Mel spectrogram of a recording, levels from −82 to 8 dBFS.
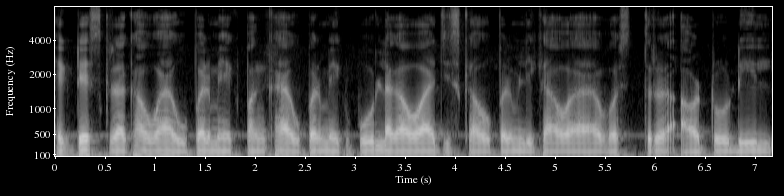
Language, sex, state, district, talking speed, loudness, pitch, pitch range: Hindi, male, Chhattisgarh, Bastar, 225 wpm, -19 LUFS, 85 Hz, 80-85 Hz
